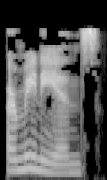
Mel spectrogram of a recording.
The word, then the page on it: armenians: British English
